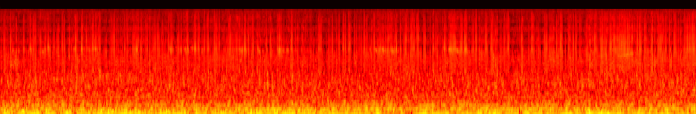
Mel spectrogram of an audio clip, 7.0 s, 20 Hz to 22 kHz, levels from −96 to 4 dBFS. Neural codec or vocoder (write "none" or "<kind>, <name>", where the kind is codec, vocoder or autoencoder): vocoder, BigVGAN v2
